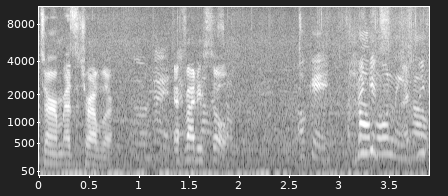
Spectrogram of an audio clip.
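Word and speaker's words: ευχαριστώ: Thank Efkariso. Say again. Efkariso. F. Efkariso. Efkariso. Efkariso. Thank you. We need to know thank you. This is the most important term as a traveler. Okay. Efkariso.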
